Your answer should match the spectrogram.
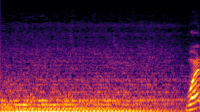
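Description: A low, steady droning rumble with a couple of held tones, typical of a documentary's background score, fading gradually. A man's voice comes in near the end.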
